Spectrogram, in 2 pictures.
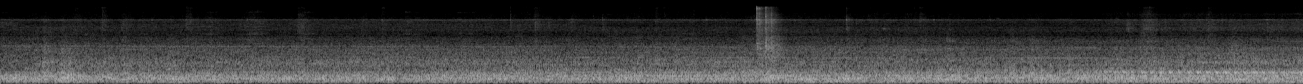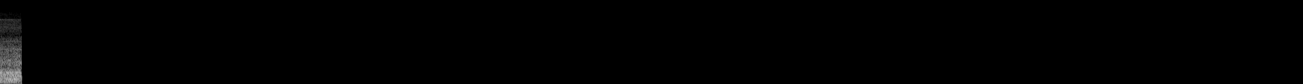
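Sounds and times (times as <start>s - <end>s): air-conditioning noise: 0.0s - 13.3s
train rumble on track: 0.0s - 13.3s.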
